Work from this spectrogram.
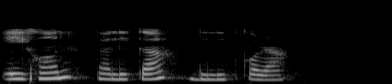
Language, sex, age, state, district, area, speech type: Assamese, female, 18-30, Assam, Darrang, rural, read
